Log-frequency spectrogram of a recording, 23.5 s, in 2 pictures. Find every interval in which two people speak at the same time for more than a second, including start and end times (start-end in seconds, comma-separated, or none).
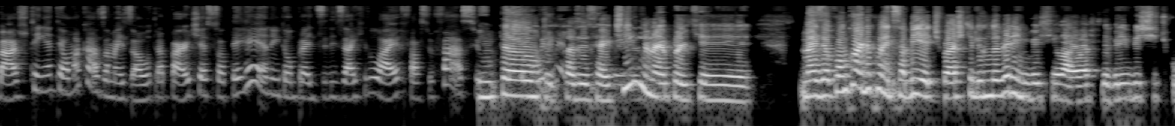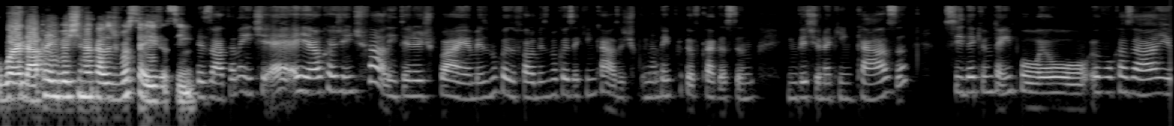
4.8-6.5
